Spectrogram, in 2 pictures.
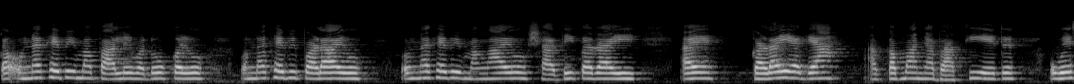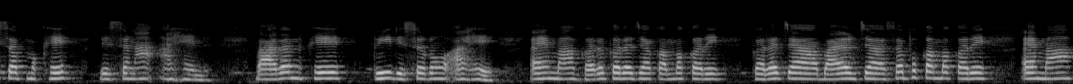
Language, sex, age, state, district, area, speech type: Sindhi, female, 45-60, Gujarat, Ahmedabad, rural, spontaneous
